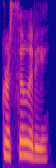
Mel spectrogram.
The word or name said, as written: gracility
